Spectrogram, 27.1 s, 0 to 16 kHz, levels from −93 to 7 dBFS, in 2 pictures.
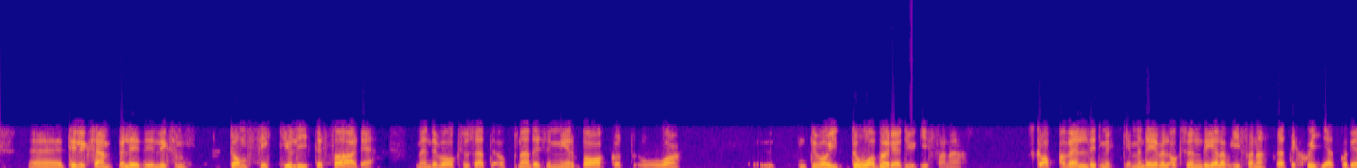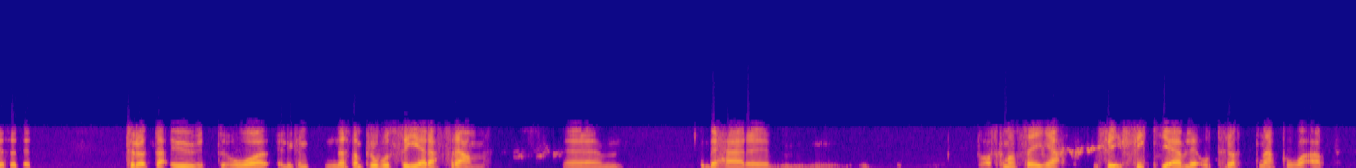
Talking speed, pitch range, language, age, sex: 145 wpm, 100-135 Hz, Swedish, 30-49, male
